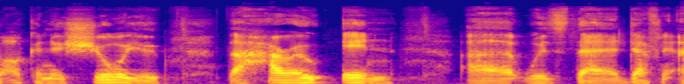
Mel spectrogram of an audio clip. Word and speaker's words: Harrow: can assure you the harrow inn uh was there definitely and it's harrowed with a h not an a because you know you inkly people are like don't pronounce ages so the hera see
